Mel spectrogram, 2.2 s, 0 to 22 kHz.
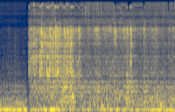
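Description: A 1943 Dodge Weapons Carrier engine idles steadily and close by, a low rumbling drone with a rattly mechanical clatter on top, running without a break.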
